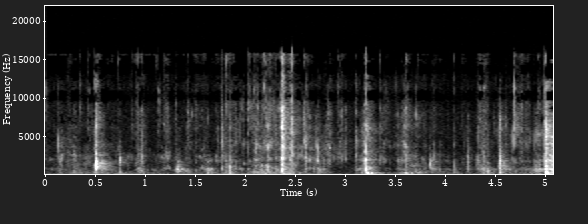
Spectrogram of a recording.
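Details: Lilo the golden retriever puppy eats raw lamb, her first taste of it. Sparse wet chomps and tearing sounds are spaced through a quiet background, with a few louder crunching bites.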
